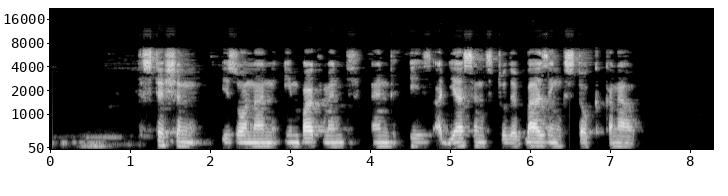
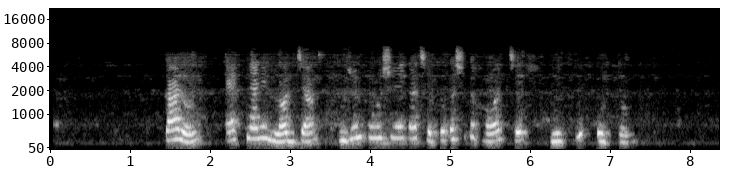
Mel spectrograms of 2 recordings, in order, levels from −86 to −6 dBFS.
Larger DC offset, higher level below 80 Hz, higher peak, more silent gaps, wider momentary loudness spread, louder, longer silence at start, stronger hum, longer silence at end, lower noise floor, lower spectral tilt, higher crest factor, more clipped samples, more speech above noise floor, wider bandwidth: neither; about the same, -62 dBFS vs -66 dBFS; about the same, 0 dBFS vs -2 dBFS; neither; first, 14 LU vs 10 LU; first, -17 LUFS vs -20 LUFS; second, 0.15 s vs 1.45 s; neither; second, 0.95 s vs 1.1 s; second, -41 dBFS vs -65 dBFS; second, -2 dB/octave vs -6 dB/octave; about the same, 20 dB vs 18 dB; neither; second, 23 dB vs 46 dB; first, 11 kHz vs 7 kHz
